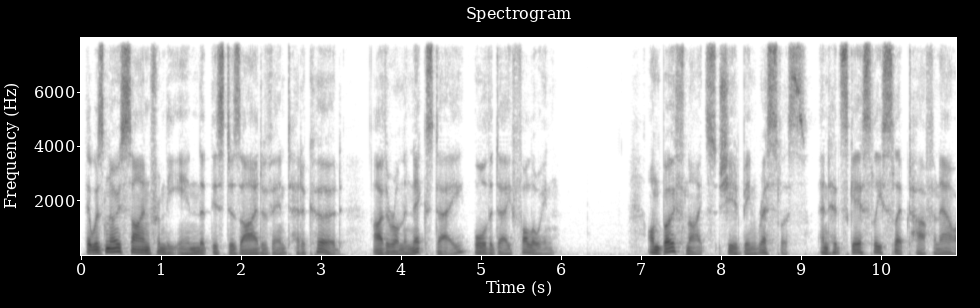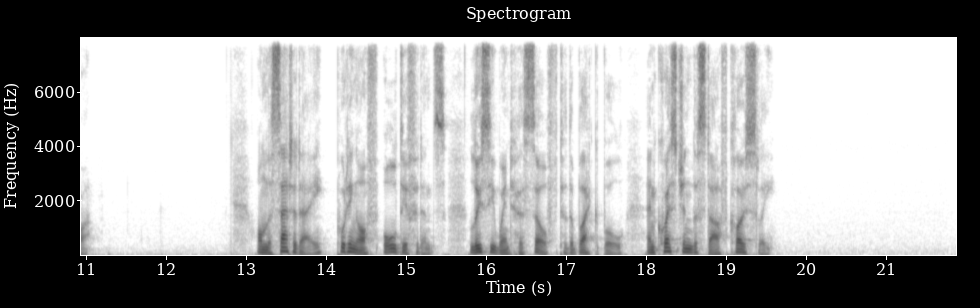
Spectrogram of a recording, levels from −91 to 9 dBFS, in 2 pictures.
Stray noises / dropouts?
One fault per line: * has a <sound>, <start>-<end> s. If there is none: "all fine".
all fine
